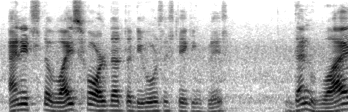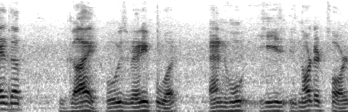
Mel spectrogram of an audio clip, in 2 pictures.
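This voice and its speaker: Over noticeable background noise, a man talks very slowly at a medium pitch with ordinary pitch variation. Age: 60s. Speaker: YouTuber. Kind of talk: casual monologue, opinion vlog. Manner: halting, frequent fillers.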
